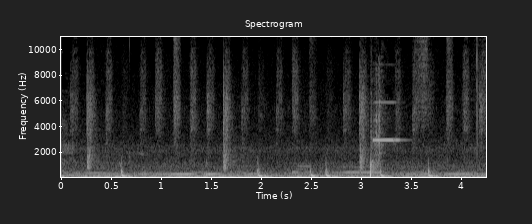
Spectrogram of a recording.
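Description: Background music with a steady beat: quick, evenly spaced hi-hat-like ticks over held bass notes, with a brief high beep about three seconds in.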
